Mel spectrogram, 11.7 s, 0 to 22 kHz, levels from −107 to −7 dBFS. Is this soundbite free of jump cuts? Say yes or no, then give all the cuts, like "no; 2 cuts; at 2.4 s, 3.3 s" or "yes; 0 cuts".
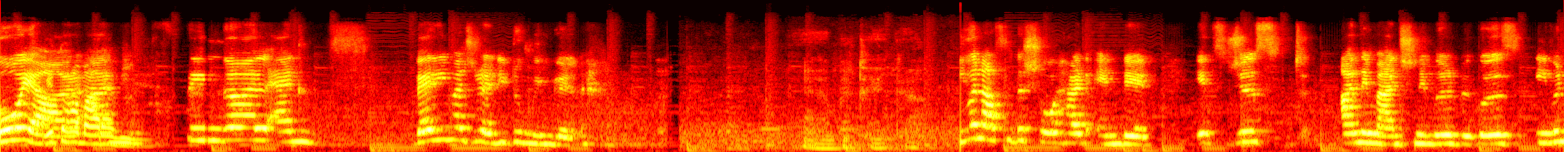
no; 1 cut; at 7.2 s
